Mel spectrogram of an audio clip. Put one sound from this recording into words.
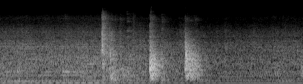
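A wooden shelf knocks and rattles as it is pushed.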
